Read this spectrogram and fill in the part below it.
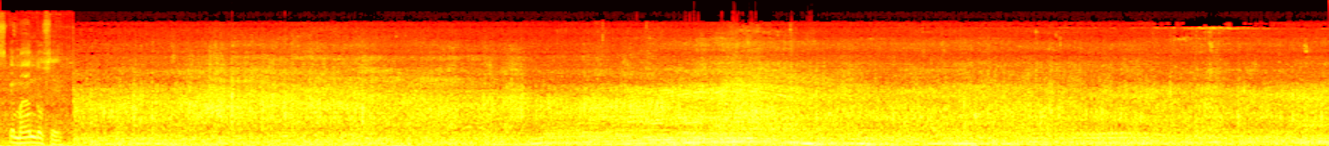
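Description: Cars drive past on a street nearby.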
